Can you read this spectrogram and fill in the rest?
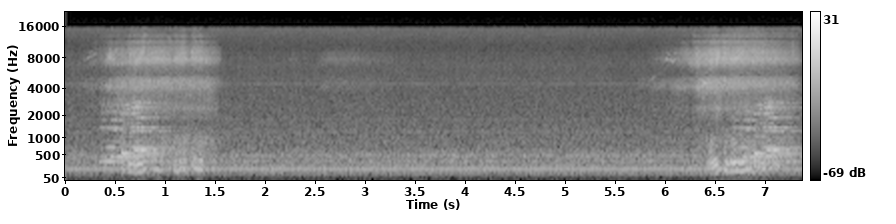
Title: Snoring dog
